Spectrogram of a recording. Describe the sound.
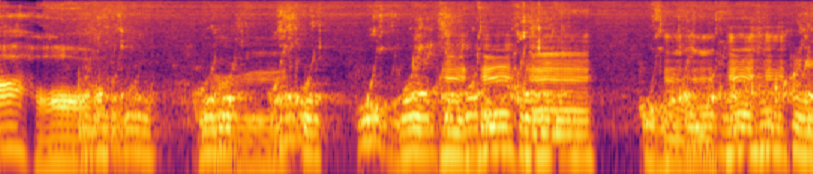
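Someone gargles a tune, the bubbling voice rising and falling in distinct melodic phrases separated by short breaths, loud and continuous with no speech.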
